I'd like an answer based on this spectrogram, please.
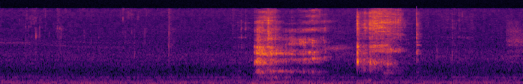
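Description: A metal spoon scraping in a steel cooking pot twice as potato mince is served onto a plate, the second scrape opening with a sharp clink.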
